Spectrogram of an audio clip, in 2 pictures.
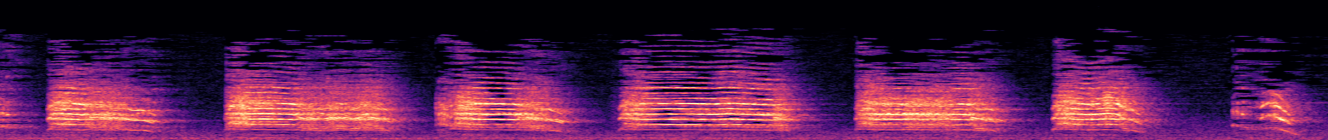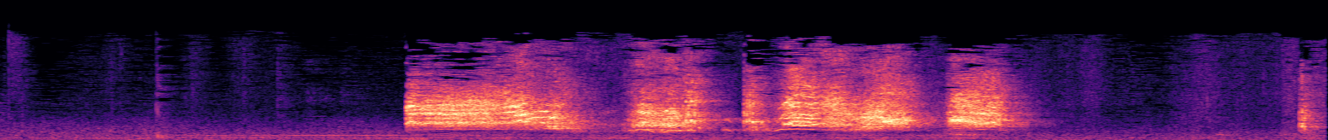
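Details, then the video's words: Fox calling at night: about six harsh, raspy bursts roughly once per second, then a quiet gap with a faint steady hum, followed by a denser run of scratchy, grating cries near the end. "fox sound at night"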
